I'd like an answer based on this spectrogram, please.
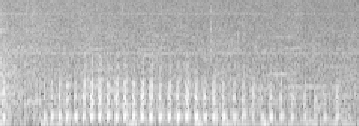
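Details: A young guinea pig purrs loudly with a low, rapid, buzzing vibration that holds steady for about two seconds.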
